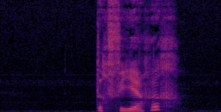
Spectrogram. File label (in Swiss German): "fihrer", alsace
